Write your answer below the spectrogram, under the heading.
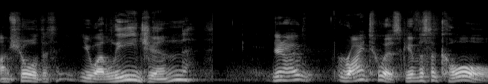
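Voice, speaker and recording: The speech comes at a fairly slow pace with long, frequent pauses. It is delivered in an Australian accent. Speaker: podcast host. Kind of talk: casual chat.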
